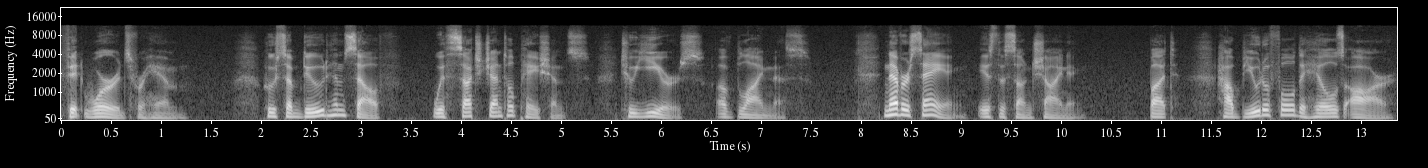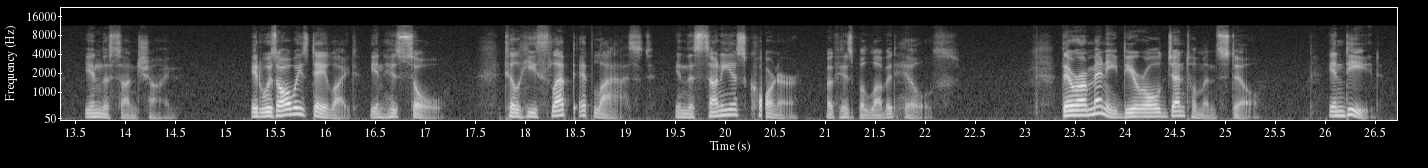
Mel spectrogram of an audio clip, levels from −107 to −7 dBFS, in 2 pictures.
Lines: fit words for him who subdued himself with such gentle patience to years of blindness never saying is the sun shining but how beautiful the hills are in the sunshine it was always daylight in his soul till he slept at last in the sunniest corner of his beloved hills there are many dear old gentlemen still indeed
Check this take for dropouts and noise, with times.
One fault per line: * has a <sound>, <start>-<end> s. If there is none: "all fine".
* has a dropout, 20.4-20.4 s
